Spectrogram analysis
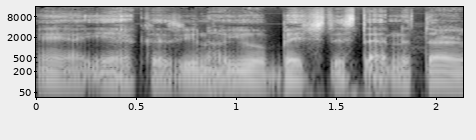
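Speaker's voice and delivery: put-on confrontational, taunting tone. Retelling how someone got in his face after stealing from him: imitating someone getting in his face. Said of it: "in my face and being like".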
